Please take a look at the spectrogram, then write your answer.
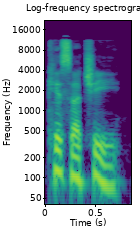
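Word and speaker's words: Kisatchie: And quick note, because people ask this all the time, it's pronounced kisachi, not how it looks on paper.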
